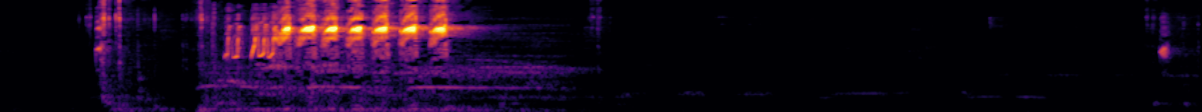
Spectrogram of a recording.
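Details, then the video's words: Sunda bush warbler giving one dense 'ngebren' rattle: a fast run of about eight sharp buzzy pulses lasting just over a second, then mostly silence with a single soft click near the end. "Burung Flamboyan Gacor Ngebren Rapat"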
